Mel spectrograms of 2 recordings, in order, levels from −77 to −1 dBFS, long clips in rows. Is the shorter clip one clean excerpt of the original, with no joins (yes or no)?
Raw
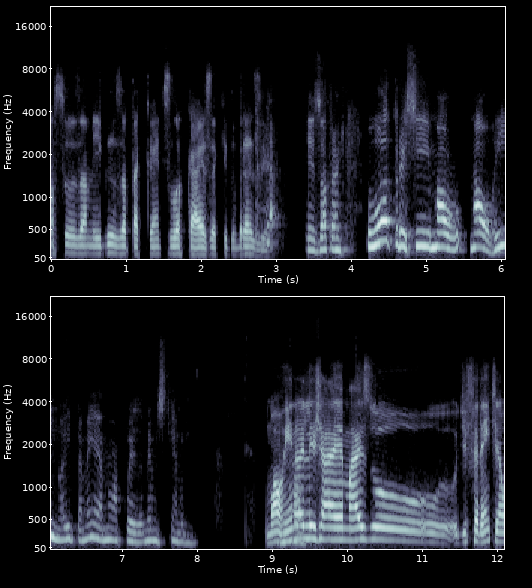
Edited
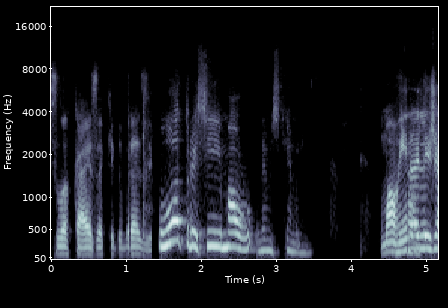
no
